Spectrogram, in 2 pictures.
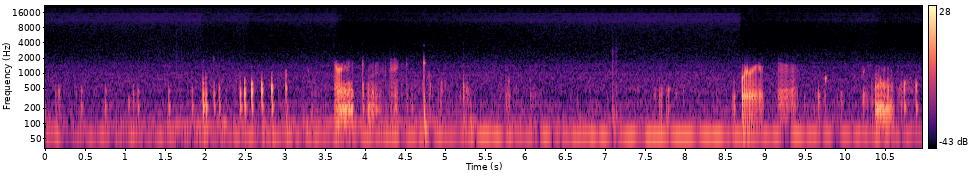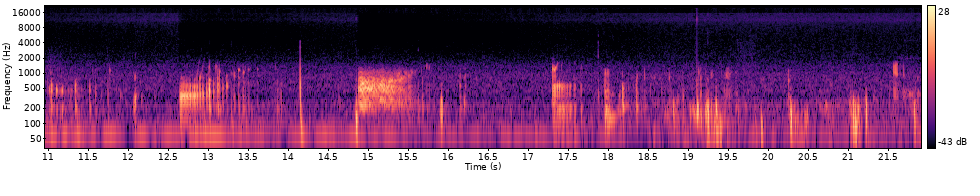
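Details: Amplified recording of an adult's abdomen: gurgles, clicks and rumbles, ordinary active bowel sounds (borborygmi).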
